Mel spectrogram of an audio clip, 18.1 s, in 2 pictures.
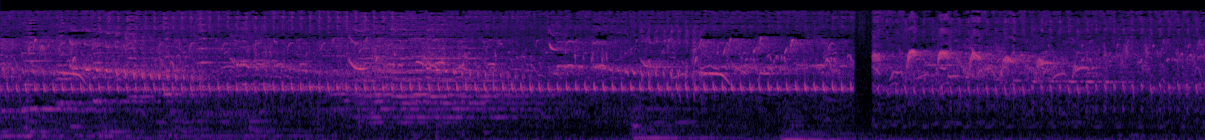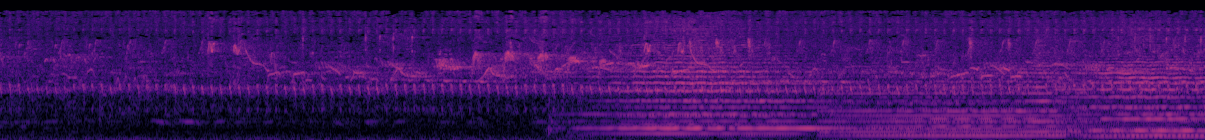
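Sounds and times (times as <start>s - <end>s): birds chirping and calling: 0.0s - 18.0s.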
